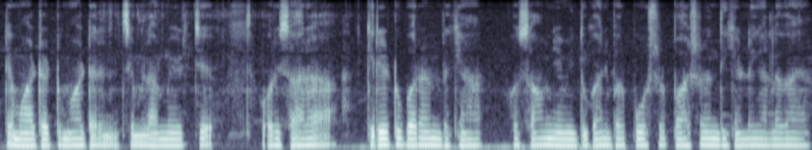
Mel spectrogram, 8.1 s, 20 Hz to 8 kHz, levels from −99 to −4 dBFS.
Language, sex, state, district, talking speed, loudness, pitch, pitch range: Hindi, male, Uttarakhand, Tehri Garhwal, 140 wpm, -18 LUFS, 130 Hz, 125-130 Hz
